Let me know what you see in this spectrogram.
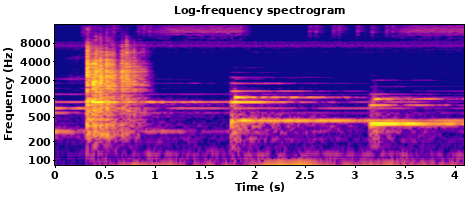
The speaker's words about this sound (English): And if someone would roll me percentile dice, please. It's not going to be me. I want to win this thing. Somebody else roll.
